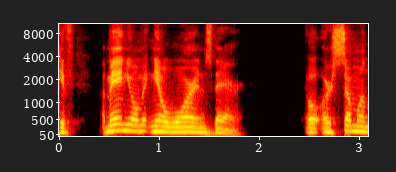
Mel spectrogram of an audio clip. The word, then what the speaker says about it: McNeil-Warren: I can see McNaughton, that's not how you say his name. McNeil-Warren.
